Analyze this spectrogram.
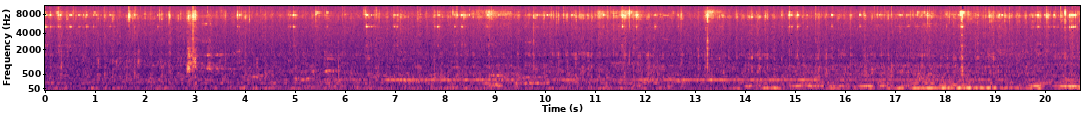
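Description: Guinea pigs crunch dry food close by, with small clicks and rustles.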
